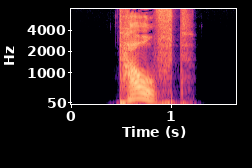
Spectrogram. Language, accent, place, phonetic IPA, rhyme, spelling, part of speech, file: German, Germany, Berlin, [taʊ̯ft], -aʊ̯ft, tauft, verb, De-tauft.ogg
- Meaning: inflection of taufen: 1. third-person singular present 2. second-person plural present 3. plural imperative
